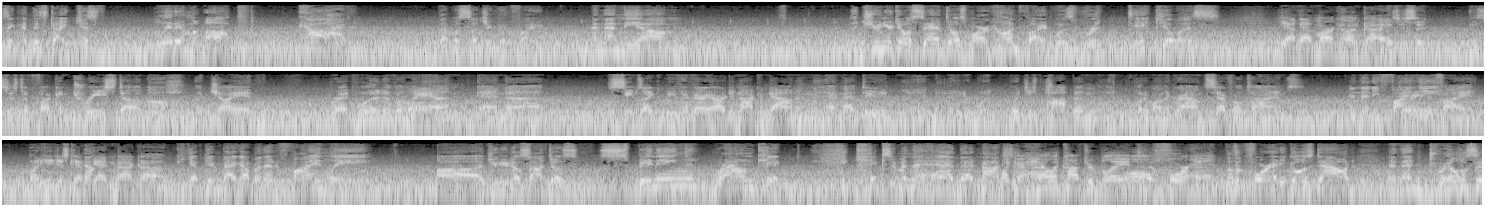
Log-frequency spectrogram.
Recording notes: From a rental car driving from Knoxville to Nashville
